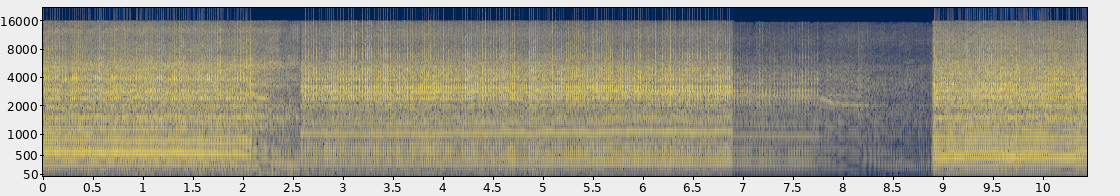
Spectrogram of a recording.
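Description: Gas chainsaw running at full throttle, sawing kerfs across a squared log to cut a half dovetail notch. About two seconds in the revs dip briefly. Around seven seconds in the sound drops quieter and the engine winds down, then full-throttle sawing comes back suddenly near the end.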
